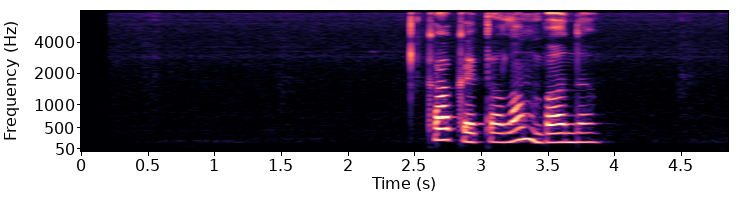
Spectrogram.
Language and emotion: Russian, neutral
